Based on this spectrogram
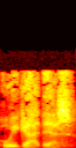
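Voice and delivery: a deep, easy reassurance from beside them; the Lord's voice. Retold or imitated. The Lord comforts the three in the furnace, low and soft. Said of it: "the Lord came to him and said".

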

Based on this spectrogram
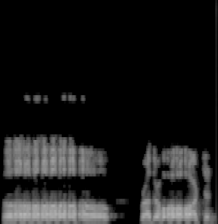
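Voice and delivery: low, bleating pious voice; mock sanctimonious church voice; goat voice. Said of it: "the goat voice comes in".

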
